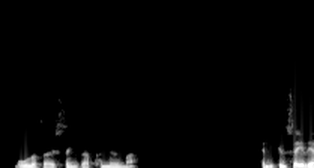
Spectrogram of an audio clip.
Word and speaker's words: pneuma: I learned these things when you have uh consonants even when they go together like that you still pronounce the the two of them together so it's panuma not pneuma right uh and um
